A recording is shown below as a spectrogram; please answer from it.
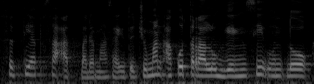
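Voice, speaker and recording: A woman's voice: mid-range voice, fairly quick, a little mellow. Chatty woman sharing her testimony. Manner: chatty and candid, laughs between phrases. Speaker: interview guest. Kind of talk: casual faith testimony.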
